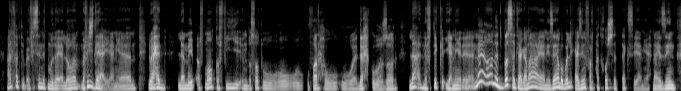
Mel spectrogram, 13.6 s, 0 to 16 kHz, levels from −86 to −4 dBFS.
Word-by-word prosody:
عارفة 170 +4 -1
بتبقى 125 -7 -8
في 145 - -9
سِنّة 160 -2 +1
مضايقة، 120 -2 +1
اللي 115 +1 -2
هو 140 +3 +2
ما 140 -1 -3
فيش 200 -2 +5
داعي. 145 -10 +1
يعني 105 +5 -5 0.3
الواحد 140 -2 +5 0.2
لمّا 120 -1 +2
يبقى 130 +1 -1
في 120 - -12
موقف 150 -4 0
فيه 140 -3 -1
انبساط 120 +5 -4
و - - -2
و 110 0 -7
وفَرَح 120 +2 -2
و 110 0 -5
وضحك 105 0 -3
وهزار، 105 +3 -3 0.3
لأ 170 +1 +2
نفتكر 135 +5 -1
يعني 120 +1 +2
آآ - - -4
لا 225 - +4
آه، 345 -4 +1
نتبسط 175 - +5
يا - - +6
جماعة. 170 +10 +3
يعني 120 -5 +1
زي 145 +7 +4
ما 180 - +7
باقول 155 +2 +4
لِك، 190 - -6
عايزين 130 +7 +4
الفرحة 135 -1 -4
تخُش 150 0 -1
التاكسي، 120 -2 -7
يعني 100 +1 -10
إحنا 115 +2 -5
عايزين 120 +4 +3
125 Hz, 200 wpm, -24 LUFS, 110-150 Hz, 0.3 s, ما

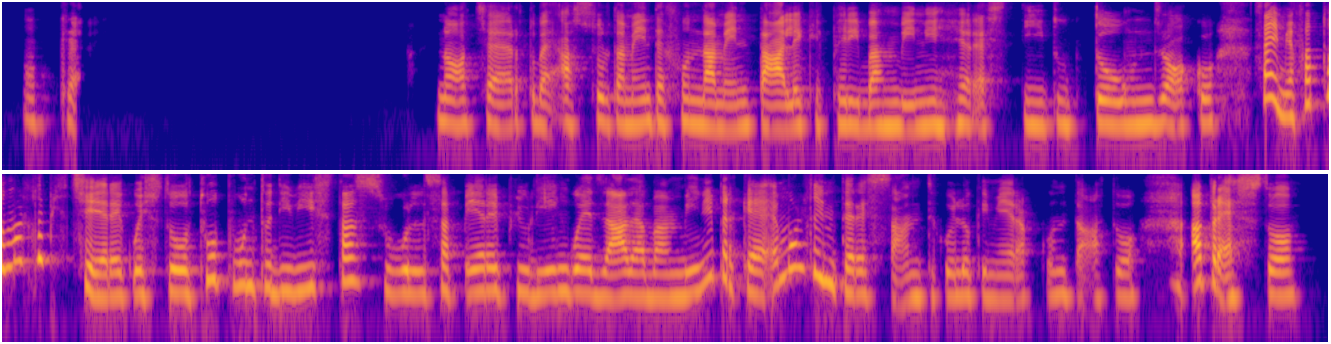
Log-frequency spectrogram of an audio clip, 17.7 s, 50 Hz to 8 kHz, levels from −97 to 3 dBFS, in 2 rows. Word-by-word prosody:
Oka 215 -1 -11 2.4
No 205 -1 -1
certo, 195 +1 -5
beh, 190 - -3
assolutamente 215 0 -1
è - - -6
fondamentale 190 -2 +3
che 195 0 -13
per 200 0 -5
i 195 - -2
bambini 195 +1 -1
resti 195 0 -6
tutto 200 0 -2
un 200 +1 -1
gioco. 215 +1 -2 0.2
Sai, 445 -6 +5
mi 250 - +1
ha - - +1
fatto 370 - +2
molto 300 -7 +4
piacere 240 -10 +1
questo 215 +1 +2
tuo 330 +8 0
punto 275 -4 -3
di 235 0 -2
vista, 265 +7 +1
sul 225 -9 -1
sapere 235 +1 -1
più 230 0 -6
lingue 220 +1 0
già 195 0 +6
da 200 -1 0
bambini, 200 - -2
perché - - +1
è - - -2
molto 470 -3 +3
interessante 210 - -1
quello 205 0 -5
che 205 - -9
mi 190 0 -9
hai - - -4
raccontato. 200 +1 -9 0.3
A - - +11
presto. 205 - +2
210 Hz, 150 wpm, -23 LUFS, 200-230 Hz, 2.4 s, A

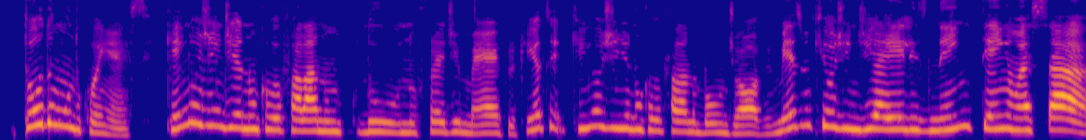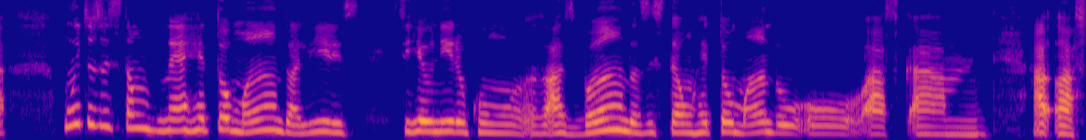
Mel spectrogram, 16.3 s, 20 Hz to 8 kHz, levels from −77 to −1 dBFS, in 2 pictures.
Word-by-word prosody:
todo 360 +4 +3
mundo 300 -6 0
conhece, 160 -10 -8
quem 285 +9 -2
hoje 360 -3 0
em 330 - -4
dia 295 0 0
eu - - +1
nunca 270 0 +2
ouviu 250 -1 -1
falar 230 -1 +5
em - - +1
um 215 -1 0
nu 210 +2 -2
no 195 - -7
no 195 -1 -4
Freddie 210 0 -4
Mercury? 180 -2 -2
Quem 245 - -5
eu - - -3
te 275 -3 -10
quem 280 +3 -2
hoje 300 -3 -2
em - - +2
dia 275 - +2
nunca 245 -2 -1
viu 230 - -4
falar 215 -1 0
no 205 - -4
Bom 190 0 -4
Jovi? 175 -1 +1
Mesmo 290 - -2
que 335 - -2
hoje 285 -3 +1
em - - +5
dia 260 0 +4
eles 255 -2 +1
nem 260 +7 0
tenham 270 -3 0
essa 245 -4 +8 0.4
muitos 360 0 -1
estão, 290 -3 -2
né, 235 +1 -1
retomando 240 -2 -1
ali. 180 +4 -5
Eles 195 -4 -5 0.2
se 210 - -8
reuniram 215 -1 +3
com 185 -2 -7
a 175 +2 -1
as 180 -5 -5
bandas, 205 +3 +2
estão 190 0 -3
retomando 195 -1 -2
o 170 -2 -8
as 160 -2 0
a 160 -1 -3 0.7
a - - +4
as - - -6
225 Hz, 215 wpm, -27 LUFS, 190-265 Hz, 0.7 s, essa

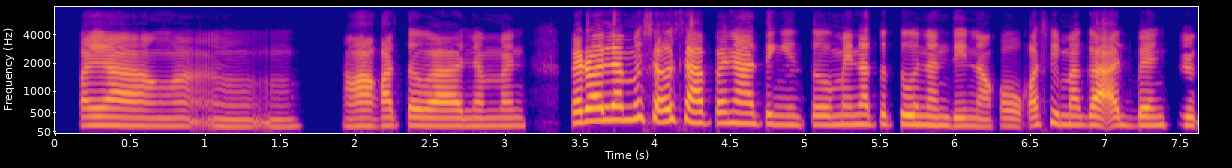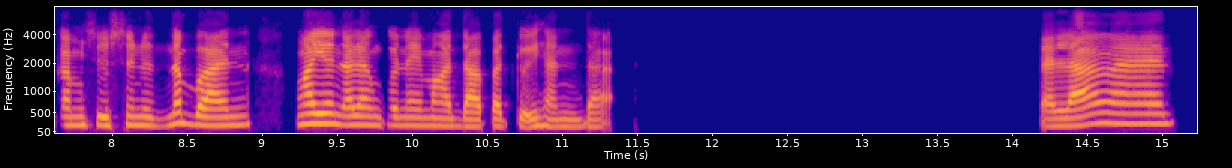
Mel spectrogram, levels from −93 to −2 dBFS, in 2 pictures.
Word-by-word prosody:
Kaya 200 0 +1 0.4
nga, 185 0 -6 0.2
oo, 165 -1 -11 0.4
nakakatuwa 190 +1 0 0.2
naman. 185 +1 -6 0.3
Pero 280 +4 +7
alam 320 +1 +7
mo 345 +3 +1
sa 285 - +4
usapan 255 -4 +3
nating 230 -4 0
ito 215 -1 -3
may 215 +1 -3
natutunan 220 -2 -1
din 185 -1 -4
ako, 175 +1 -6
kasi 235 +6 -3
mag-a-adventure 205 -1 0
kami 200 0 -3
susunod 195 -2 -3
na 235 - +1
buwan, 200 0 +2 0.3
ngayon 235 -1 +5
alam 205 -1 +1
ko 200 - -12
na 195 0 -4
'yung 190 0 -5
mga 180 - -1 0.2
dapat 175 0 -4
ko - - -6
ihanda. 170 -2 -5 2.9
Salamat! 235 +6 +1
205 Hz, 125 wpm, -22 LUFS, 190-230 Hz, 2.9 s, Pero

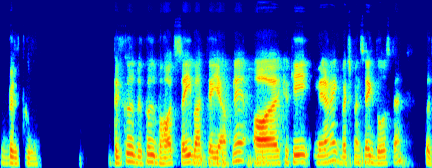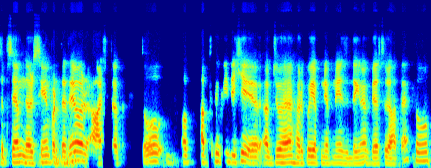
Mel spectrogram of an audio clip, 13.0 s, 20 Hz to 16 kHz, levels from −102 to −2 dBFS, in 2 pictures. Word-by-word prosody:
बिल्कुल। 125 -2 -4 1.1
बिल्कुल, 155 +6 0
बिल्कुल 150 +4 -1
बहुत 125 +1 0
सही 140 +3 +3
बात 140 -2 -1
कही 125 - +1
है 125 - +3
आपने 170 +11 -1 0.3
और 130 +1 +8
क्योंकि 145 +2 0 0.3
मेरा 140 +2 +3
ना 185 - -2
एक 195 -4 -5
बचपन 140 +2 -6
से 150 0 0
एक 145 -3 +1
दोस्त 135 +1 -5
है, - - -4
तो - - -11
जब - - -6
से 150 - 0
हम 150 - +4
नर्सरी 130 -1 0
में 150 - -2
पढ़ते 135 -1 -1
थे 175 - +3
और 190 -2 +5 0.2
आज 125 +1 -2
तक। 130 0 -4 0.3
तो - - -2 0.5
अब 150 0 -5
अब - - +4
तो 175 - -21
क्योंकि 175 0 -5
देखिए 155 +2 +2
अ 135 - +1
अब 135 -2 +1
जो 145 +2 0
है 145 +1 +4
हर 135 -1 -1
कोई 145 +1 +2
अपनी-अपनी 135 0 -2
ज़िंदगी 125 +1 -3
में 140 - -1
व्यस्त 125 -1 -1
हो - - -1
जाता 120 0 -1
है - - -4
तो 185 -1 -2
140 Hz, 230 wpm, -24 LUFS, 130-150 Hz, 1.1 s, और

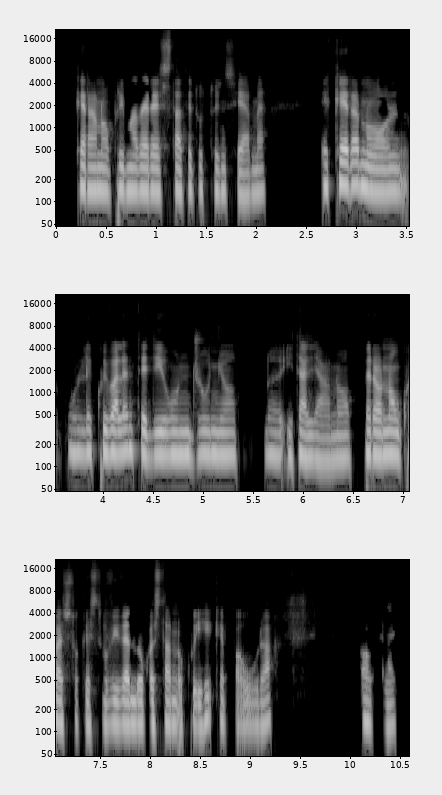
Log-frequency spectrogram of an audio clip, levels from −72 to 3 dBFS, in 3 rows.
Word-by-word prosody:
che 160 - 0
erano 145 -1 +3
primavera, 145 0 +2
estate 140 +1 0
tutto 145 +1 -8
insieme, 135 0 -3 0.5
e 160 -1 -4
che 175 - +3
erano 145 -5 +3
un 155 -1 -3
l'equivalente 160 0 +2
di 145 +2 +1
un 150 0 +2
giugno, 145 0 -1 0.2
uhm, 150 -1 -4
italiano; 135 -1 -1
però 150 -1 +4
non 150 0 +3
questo 130 -2 0
che 125 - -5
sto 125 +1 -6
vivendo 130 0 +3
quest'anno 130 0 0
qui, 120 +5 -2
che 140 -3 -6
paura - - -3 0.9
okay. 125 -3 -5
140 Hz, 155 wpm, -24 LUFS, 130-150 Hz, 0.9 s, però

